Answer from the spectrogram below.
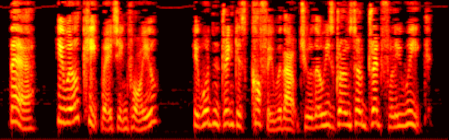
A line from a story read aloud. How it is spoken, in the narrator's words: something unnatural about Anna Pavlovna, and utterly unlike her good nature when she said angrily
